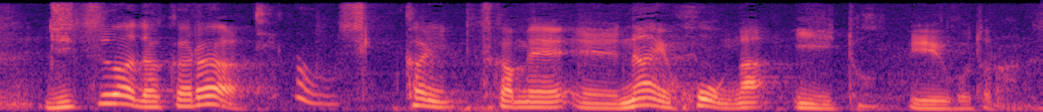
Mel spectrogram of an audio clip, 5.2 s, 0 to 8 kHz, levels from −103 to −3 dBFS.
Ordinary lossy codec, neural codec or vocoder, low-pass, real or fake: none; none; 7.2 kHz; real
